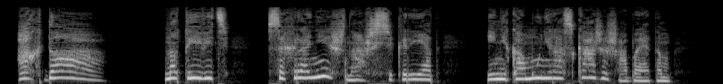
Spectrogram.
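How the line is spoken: Sly sing-song. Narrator (Russian): Ласково, как хорек, пропел он

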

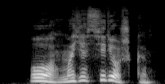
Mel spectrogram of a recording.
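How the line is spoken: Exclaiming. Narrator (Russian): воскликнула она

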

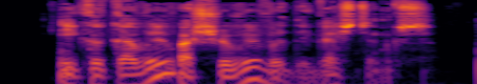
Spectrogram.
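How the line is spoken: Quiet question. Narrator (Russian): негромко спросил Пуаро

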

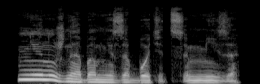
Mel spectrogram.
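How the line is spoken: Quiet. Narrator (Russian): негромко сказала она

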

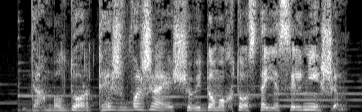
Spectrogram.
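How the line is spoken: Whisper. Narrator (Ukrainian): прошепотів Рон

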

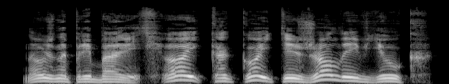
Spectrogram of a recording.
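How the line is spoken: Groaning idler. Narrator (Russian): простонал бездельник

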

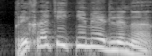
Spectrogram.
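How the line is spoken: Howled. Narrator (Russian): взвыл я

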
